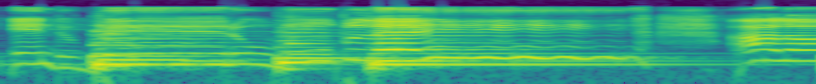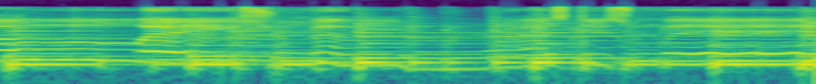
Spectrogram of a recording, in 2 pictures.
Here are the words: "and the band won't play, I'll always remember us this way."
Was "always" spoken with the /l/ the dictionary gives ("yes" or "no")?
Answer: no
